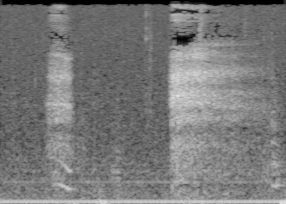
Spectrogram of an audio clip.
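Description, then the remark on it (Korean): A cat named Koka lets out two short, breathy, raspy meows separated by a pause of about a second, heard over a steady low background hum with no talking. “코카는 조금 어, 이게 코카 목소리예요 안녕”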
